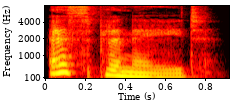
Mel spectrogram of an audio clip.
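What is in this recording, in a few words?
"esplanade", British English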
